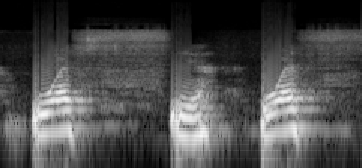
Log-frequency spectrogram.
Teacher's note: dia adalah hamas, mengalir nafas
